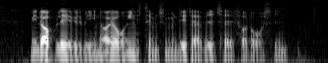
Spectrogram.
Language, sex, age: Danish, male, 29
